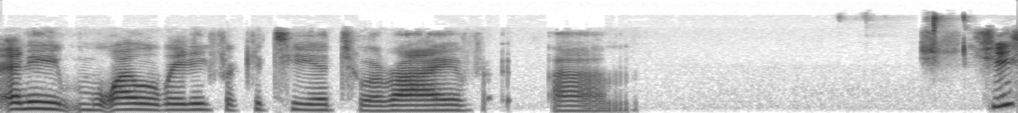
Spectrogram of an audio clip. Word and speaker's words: Katia: Karen, did you get, Katia. Katia? I always want to say Katya because my neighbors, it says it the same way, and she says it Katya, but it's spelled the same way, so.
